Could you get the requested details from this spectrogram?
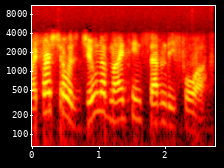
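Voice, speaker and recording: This is a man with a New York accent. His pitch is high. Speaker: wrestling radio host and producer. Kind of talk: interview.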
